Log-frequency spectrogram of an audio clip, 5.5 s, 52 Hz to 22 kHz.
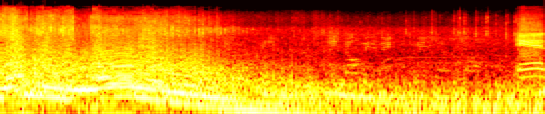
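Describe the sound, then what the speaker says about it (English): A Callaway Corvette 427R engine revs loudly at a cars-and-coffee meet, its roar rising and falling in sweeping pitch over the first half, then settling into a lower rumble under crowd chatter and nearby voices. "we just heard that 427R make a whole bunch of noise"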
